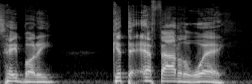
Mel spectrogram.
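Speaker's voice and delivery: really nasty, mean, ugly delivery. Retelling what a man said to the speaker, imitating a nasty tone. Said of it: "Like really just nasty tone".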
